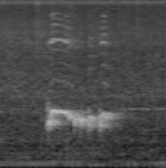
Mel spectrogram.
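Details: Zebra dove, caged local bird, singing: a single bright coo phrase breaking into rapid wavering pulses, lasting about three-quarters of a second, over a soft low hum.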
